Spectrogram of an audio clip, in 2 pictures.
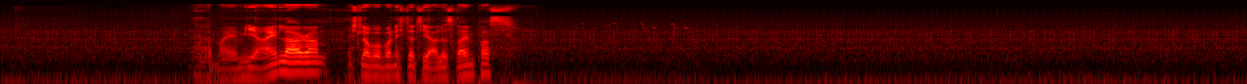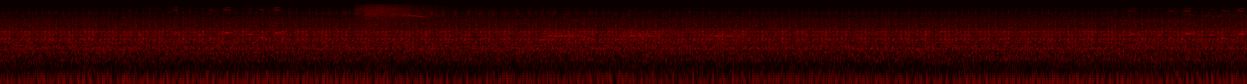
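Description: A truck engine idles with a low, steady hum.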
